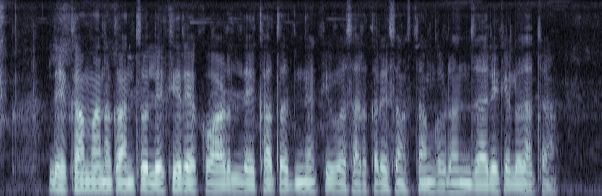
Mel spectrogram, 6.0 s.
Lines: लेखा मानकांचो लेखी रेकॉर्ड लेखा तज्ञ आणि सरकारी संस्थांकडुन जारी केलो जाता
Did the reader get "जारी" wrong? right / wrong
right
